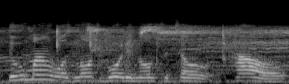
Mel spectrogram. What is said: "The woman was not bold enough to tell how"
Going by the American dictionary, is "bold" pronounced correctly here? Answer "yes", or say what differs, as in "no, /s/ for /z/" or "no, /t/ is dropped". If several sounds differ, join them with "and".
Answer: no, /l/ is dropped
